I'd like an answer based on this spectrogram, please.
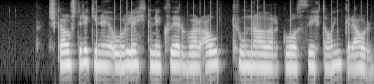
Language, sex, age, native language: Icelandic, male, 11, Icelandic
